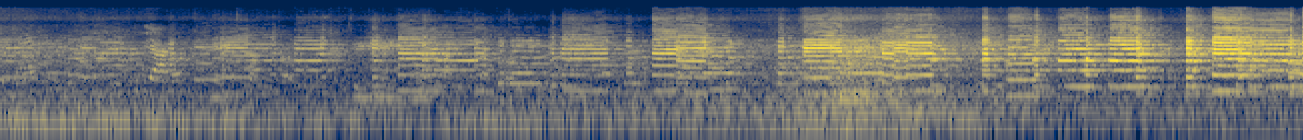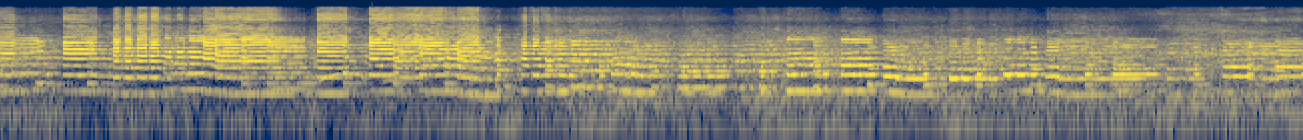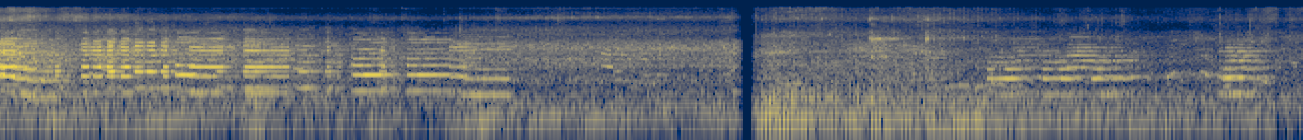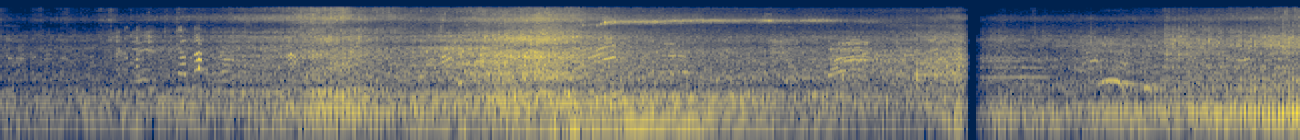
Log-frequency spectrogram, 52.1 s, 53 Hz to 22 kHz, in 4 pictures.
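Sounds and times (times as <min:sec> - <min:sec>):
multi-tone air horns melody: 0:00.0 - 0:31.4, 0:35.8 - 0:39.0.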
